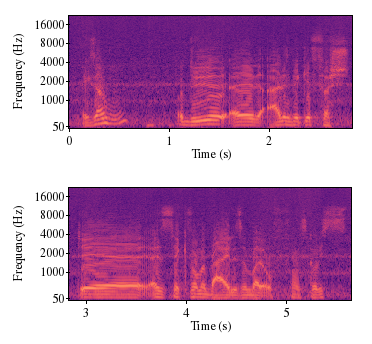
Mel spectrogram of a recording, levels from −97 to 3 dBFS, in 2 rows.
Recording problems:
distortion; heavy; 16% of the sound clipped
hiss; noticeable; throughout; 10 dB below the speech

